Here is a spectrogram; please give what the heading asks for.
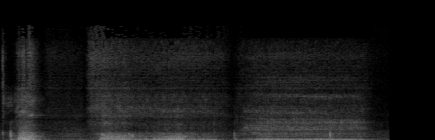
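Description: Loud, heavy snorting from a large creature in a cavern: a few rough, breathy snorts and growling exhalations with a noisy, rustling texture, cutting off abruptly. No one speaks.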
